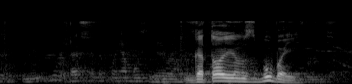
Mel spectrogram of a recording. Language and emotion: Russian, positive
